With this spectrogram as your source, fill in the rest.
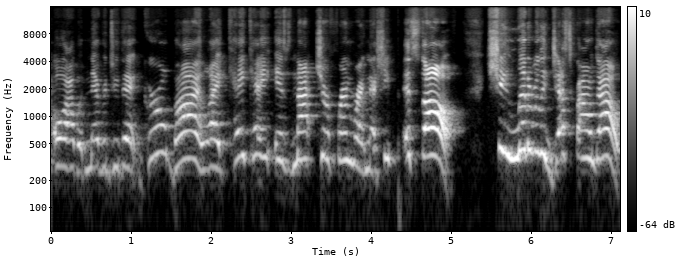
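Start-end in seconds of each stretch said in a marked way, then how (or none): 0.0-1.1 mock crying, quieter. Retelling what a crying contestant said: imitating someone crying. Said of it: "So she's crying".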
